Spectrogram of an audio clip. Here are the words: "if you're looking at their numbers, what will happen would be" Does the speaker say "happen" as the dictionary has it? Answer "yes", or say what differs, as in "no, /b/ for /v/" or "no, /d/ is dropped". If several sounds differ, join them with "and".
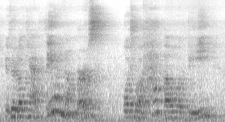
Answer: no, /l/ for /n/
